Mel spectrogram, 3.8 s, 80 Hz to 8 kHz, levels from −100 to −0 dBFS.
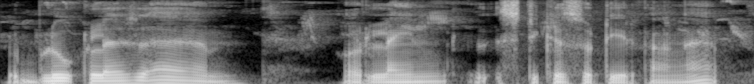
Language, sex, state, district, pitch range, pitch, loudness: Tamil, male, Tamil Nadu, Nilgiris, 85-105 Hz, 90 Hz, -19 LUFS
